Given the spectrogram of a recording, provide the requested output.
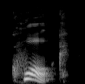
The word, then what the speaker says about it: quark: However, it was originally going to be pronounced quark, as in pork.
